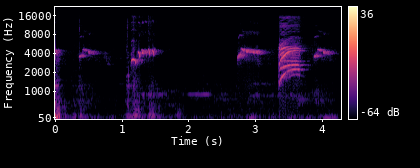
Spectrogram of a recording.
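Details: Female canary giving her mating call to attract males: five short, high chirps in two-second-spaced bursts, one sounding broader and harsher with a rising sweep, separated by quiet gaps.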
